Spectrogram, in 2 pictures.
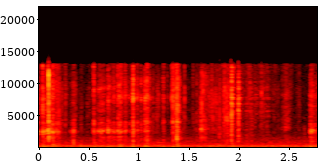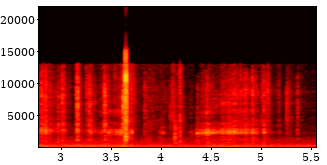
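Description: A utility blade shaves curls off the surface of a solid peach bar soap with a dark coating, held in the hand. Quiet, dry, bright scraping and crackling come in short strokes, with one sharper click near the end.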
